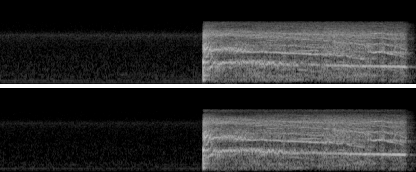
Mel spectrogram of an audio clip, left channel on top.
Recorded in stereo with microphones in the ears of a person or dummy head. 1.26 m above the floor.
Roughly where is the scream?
Centre.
